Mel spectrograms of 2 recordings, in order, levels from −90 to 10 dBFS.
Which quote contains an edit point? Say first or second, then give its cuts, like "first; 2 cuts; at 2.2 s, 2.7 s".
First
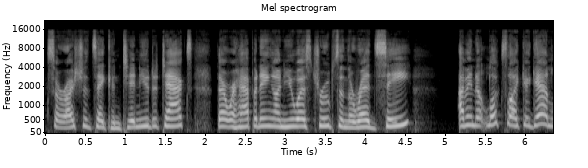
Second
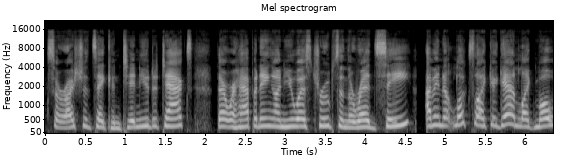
second; 1 cut; at 4.6 s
